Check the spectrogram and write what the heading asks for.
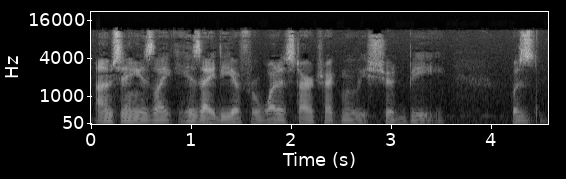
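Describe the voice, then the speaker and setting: A man with a very deep voice talks through a film with friends. He builds his points slowly and hedges as he goes. The tone is casual. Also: steady tone. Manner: deliberate, hedging with filler phrases. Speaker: podcast commentator. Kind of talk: casual movie commentary chat.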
